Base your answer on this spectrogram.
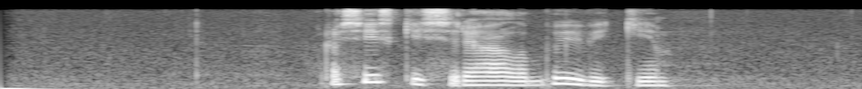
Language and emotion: Russian, neutral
